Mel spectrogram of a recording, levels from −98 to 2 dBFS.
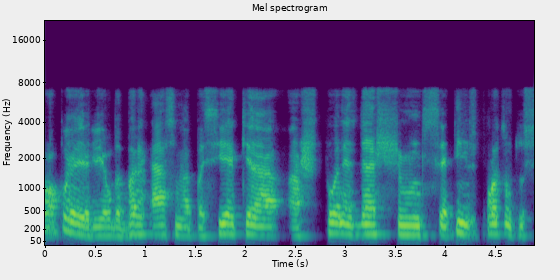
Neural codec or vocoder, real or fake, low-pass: codec, 32 kHz, 1.9 kbps, SNAC; fake; 7.2 kHz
